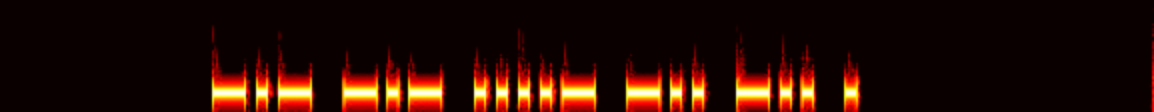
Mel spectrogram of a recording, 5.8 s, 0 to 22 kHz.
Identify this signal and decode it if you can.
Morse code, heard as a keyed tone, about 22 wpm, 700 Hz. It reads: KK4DDE
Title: USA Call Signs - 6 Characters - 4x Character Spacing - 22wpm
